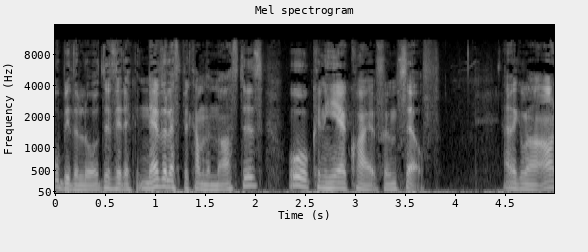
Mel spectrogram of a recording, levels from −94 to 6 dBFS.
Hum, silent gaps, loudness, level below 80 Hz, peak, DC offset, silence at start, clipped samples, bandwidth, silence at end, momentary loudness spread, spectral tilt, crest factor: none; none; -30 LUFS; -50 dBFS; -8 dBFS; under 0.1%; 0 s; under 0.1%; 11.5 kHz; 0 s; 8 LU; -3.5 dB/octave; 22 dB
